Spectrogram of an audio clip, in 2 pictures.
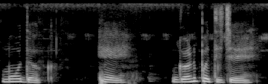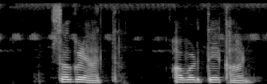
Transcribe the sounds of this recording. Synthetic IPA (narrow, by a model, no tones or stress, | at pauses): mod̪ək | he | ɡəɳpət̪it͡ɕe | səɡɭjat̪ | aʋəɽt̪ekʰaɳ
